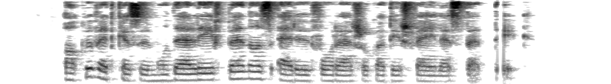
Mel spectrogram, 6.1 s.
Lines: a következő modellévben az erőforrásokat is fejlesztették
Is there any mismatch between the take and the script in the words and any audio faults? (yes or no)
yes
